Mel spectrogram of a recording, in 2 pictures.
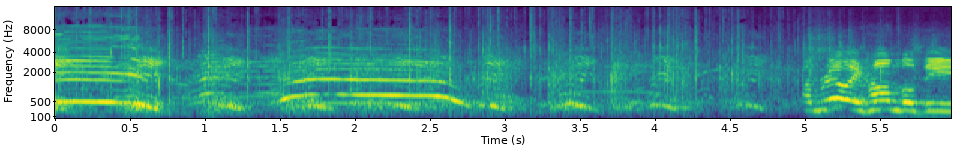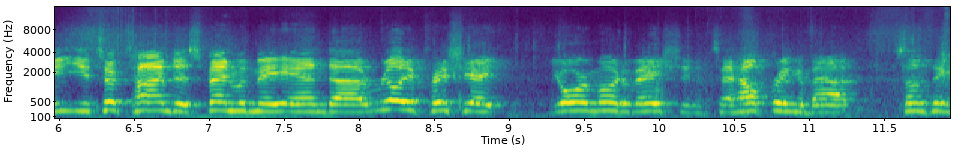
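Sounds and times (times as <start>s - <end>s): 
voices whooping: 0.0s - 5.1s
outdoor crowd cheering at rally: 0.0s - 6.0s
speech: 5.3s - 11.9s.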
